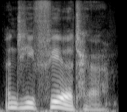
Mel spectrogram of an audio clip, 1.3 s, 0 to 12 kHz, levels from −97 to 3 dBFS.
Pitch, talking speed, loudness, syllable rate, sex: 115 Hz, 190 wpm, -15 LUFS, 4.9 syllables/s, male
